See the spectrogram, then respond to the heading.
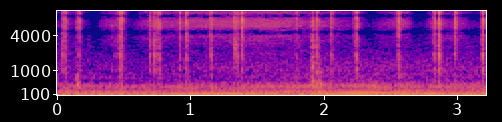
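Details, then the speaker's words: Pilot 3 audio system: irregular sharp crackles and pops over a low cabin hum. They continue with the volume at zero and even with audio switched off, on radio. Source unclear. "yeah so I'm gonna put the radio and even if I point I turned the volume up or I turn the volume to zero there's a crackling sound"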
